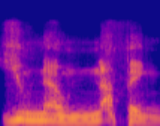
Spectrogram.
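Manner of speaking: booming fantasy-epic character voice. Retelling a woman's reply at a radio station tent: Game of Thrones voice. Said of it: "in that Game of Thrones voice".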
